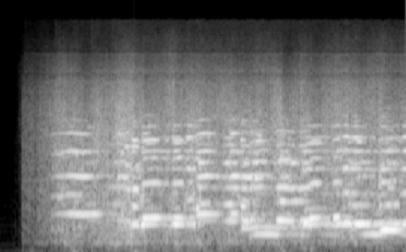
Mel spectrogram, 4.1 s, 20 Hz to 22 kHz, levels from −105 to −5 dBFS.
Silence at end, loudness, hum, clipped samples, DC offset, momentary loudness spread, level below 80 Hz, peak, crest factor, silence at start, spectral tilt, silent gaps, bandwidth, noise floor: 0 s; -13 LUFS; none; under 0.1%; under 0.1%; 6 LU; -58 dBFS; 0 dBFS; 14 dB; 0.5 s; -3 dB/octave; none; 9.6 kHz; -47 dBFS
